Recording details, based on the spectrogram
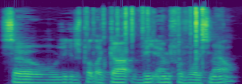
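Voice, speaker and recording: A man's voice: lowish voice, little pitch movement, normal speed, gravelly, warm tone, a little hiss or hum. A man narrating a casual screen-share tutorial, explaining things informally step by step as a business owner training staff. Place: indoors at a computer, keyboard and mouse clicks.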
